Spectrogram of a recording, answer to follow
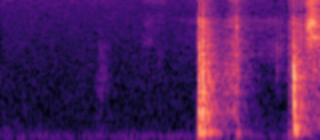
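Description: Near silence, then a little over a second in a short scraping rub of hands handling the revolver and camera close to the microphone, with a voice starting to speak at the very end.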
